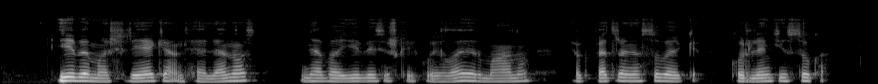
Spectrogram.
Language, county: Lithuanian, Vilnius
